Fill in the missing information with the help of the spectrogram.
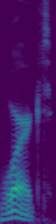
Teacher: So the E in the past tense goes entirely silent. You just attach D to the end.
